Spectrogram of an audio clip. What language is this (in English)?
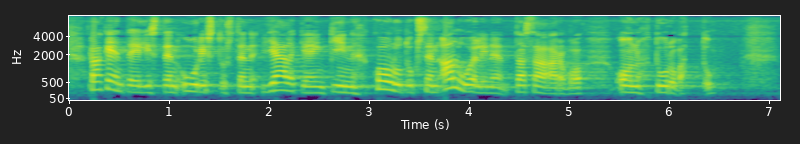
Finnish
